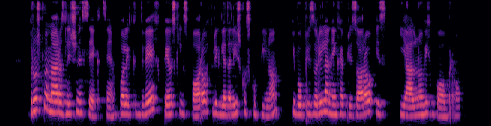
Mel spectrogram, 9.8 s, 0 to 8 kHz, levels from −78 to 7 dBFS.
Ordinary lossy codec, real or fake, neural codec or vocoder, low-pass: none; real; none; none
